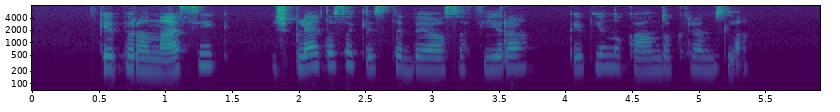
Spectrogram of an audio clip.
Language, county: Lithuanian, Vilnius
